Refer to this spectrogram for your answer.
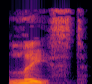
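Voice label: "laced", British English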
